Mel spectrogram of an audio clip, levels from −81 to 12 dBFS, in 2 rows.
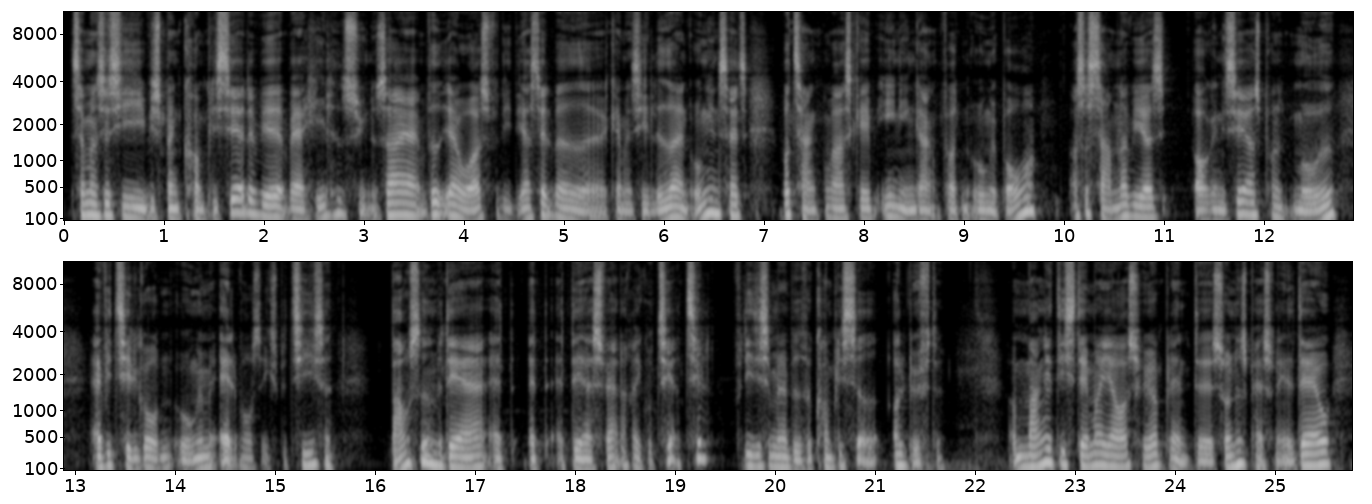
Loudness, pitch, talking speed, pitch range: -20 LUFS, 120 Hz, 220 wpm, 105-140 Hz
